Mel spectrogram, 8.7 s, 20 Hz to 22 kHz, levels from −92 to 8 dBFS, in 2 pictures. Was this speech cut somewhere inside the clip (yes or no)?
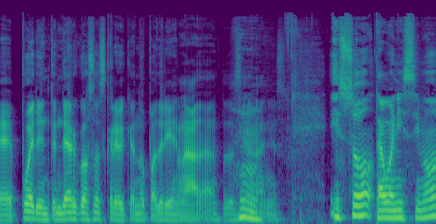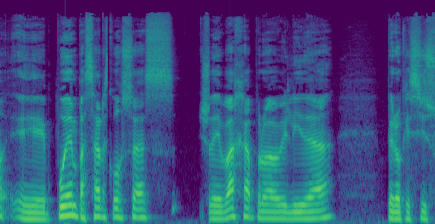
yes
